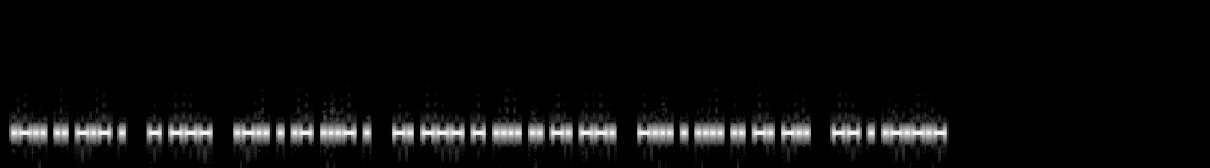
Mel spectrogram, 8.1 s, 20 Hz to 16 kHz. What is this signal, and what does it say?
Morse code, heard as a keyed tone, about 51 wpm, 700 Hz. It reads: LIKE TO LEAVE NOTHING BEHIND ME.
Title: Sentences from Top 1000 Words - Review Part 1 - 50wpm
